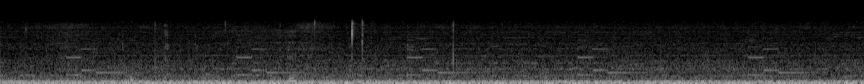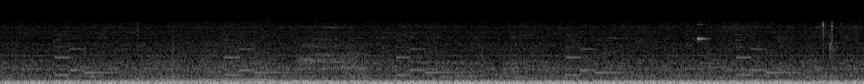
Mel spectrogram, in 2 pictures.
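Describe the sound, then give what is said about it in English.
A heavy tow truck engine rumbles low and steady, idling and creeping slowly, with a faint repeating melodic tone drifting over the constant motor drone. “There's a tow truck.”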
